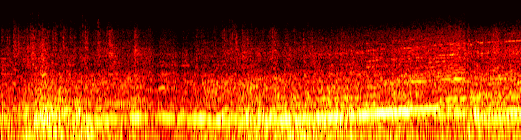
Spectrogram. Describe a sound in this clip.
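A racing car engine roars and rises in pitch as it speeds up.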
